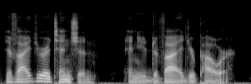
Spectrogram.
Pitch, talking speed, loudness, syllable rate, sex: 100 Hz, 190 wpm, -19 LUFS, 7.0 syllables/s, male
